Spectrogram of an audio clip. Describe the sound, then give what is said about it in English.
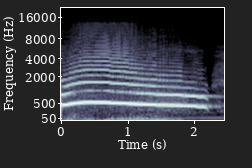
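A person vocally imitates an alarm siren, mimicking how Dr. Lindsay sounds the alarm in his presentation about a shortage of geriatric physicians and nurses: one loud, sustained, high wail that slowly slides downward in pitch for about two seconds, then cuts off abruptly. “Lindsay's presentation about this, where he sounds the alarm? I can't imitate Dick that well, but he does something like...”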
